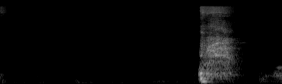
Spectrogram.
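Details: A single short, harsh cough in a quiet room from an adult who says their throat is scratchy; cough.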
